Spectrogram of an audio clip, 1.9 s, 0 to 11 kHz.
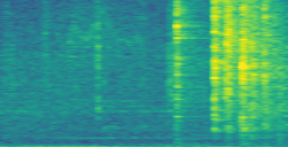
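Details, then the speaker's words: Renault Duster 1.6 with K4M engine: sharp metallic clacks as the brake caliper is rocked by hand, knocking on play in worn guide pins; the pads are fine and the bracket and pins need bushing. "é a pinça ó a pinça Bate bastante tem folga aqui no pino"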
